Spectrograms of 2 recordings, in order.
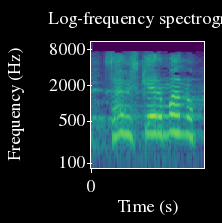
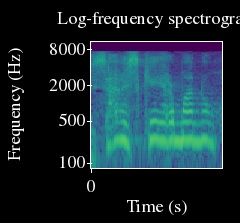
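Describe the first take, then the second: First: Higher take. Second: Quiet take. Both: Retold or imitated. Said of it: "Así me dijo".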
